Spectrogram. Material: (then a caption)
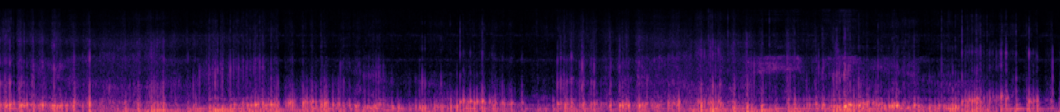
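Metal mesh. A thin white stick is scraped and tapped across the rounded, hollow metal mesh grille of a black USB condenser microphone held upright in one hand. The result is a steady, dense stream of close, muffled scratching and soft tapping, heavy in low rumble with little high content.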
